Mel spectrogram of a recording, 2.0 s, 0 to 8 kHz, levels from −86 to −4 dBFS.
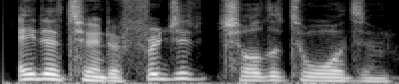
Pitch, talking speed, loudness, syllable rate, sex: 140 Hz, 210 wpm, -17 LUFS, 6.6 syllables/s, male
